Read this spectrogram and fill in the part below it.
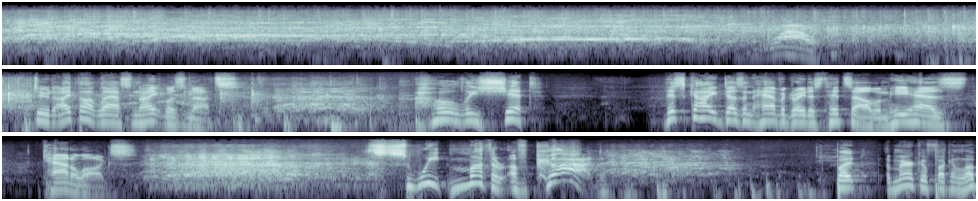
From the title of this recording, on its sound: Live in NY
